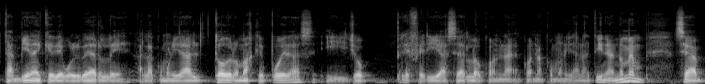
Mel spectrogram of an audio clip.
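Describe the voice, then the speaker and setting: A man's voice: low voice, darkish tone. A middle-aged man, a sports broadcaster whose first language is Spanish, telling his story in an interview with many fillers and restarts.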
